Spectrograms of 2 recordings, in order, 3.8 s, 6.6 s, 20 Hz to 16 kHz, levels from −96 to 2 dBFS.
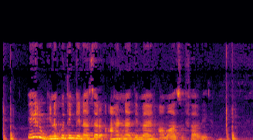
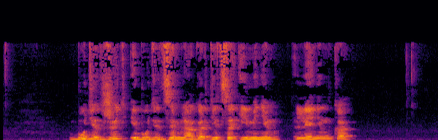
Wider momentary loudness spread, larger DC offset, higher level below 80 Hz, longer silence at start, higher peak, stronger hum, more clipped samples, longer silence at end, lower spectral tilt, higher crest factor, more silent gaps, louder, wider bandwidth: first, 16 LU vs 8 LU; neither; first, -50 dBFS vs -62 dBFS; second, 0.05 s vs 1.05 s; first, -4 dBFS vs -10 dBFS; neither; neither; second, 0.25 s vs 1.3 s; about the same, -6 dB/octave vs -5 dB/octave; about the same, 16 dB vs 18 dB; neither; first, -19 LUFS vs -25 LUFS; about the same, 11.5 kHz vs 11.5 kHz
